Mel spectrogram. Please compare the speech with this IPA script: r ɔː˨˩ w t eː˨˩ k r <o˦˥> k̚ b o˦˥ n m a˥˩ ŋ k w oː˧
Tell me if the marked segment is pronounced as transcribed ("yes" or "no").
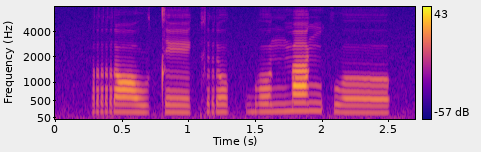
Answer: yes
